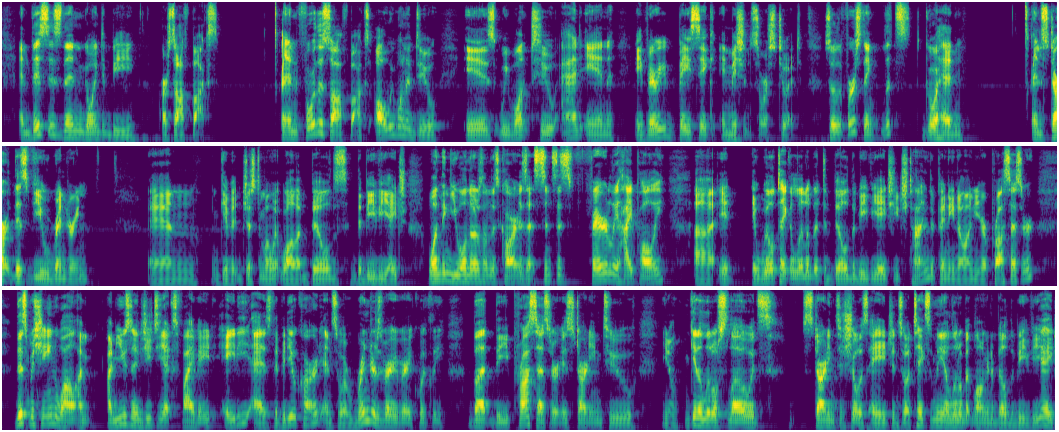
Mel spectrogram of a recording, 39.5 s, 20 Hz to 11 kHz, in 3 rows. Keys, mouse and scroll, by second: 7.2 shift+space, 7.8 shift+middle click, 9.0 scroll up 3, 9.8 scroll up 2, 12.4 click, 16.6 ctrl+w.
